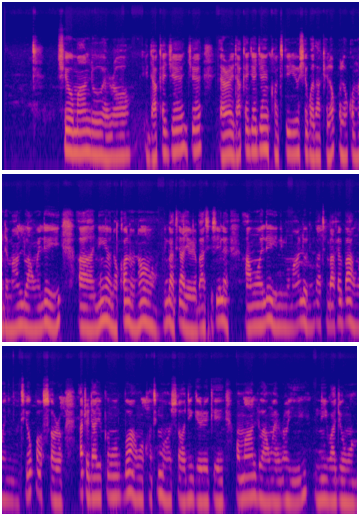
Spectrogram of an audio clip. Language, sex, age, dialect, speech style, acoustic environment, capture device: Yoruba, male, 25-34, Nigeria - Nigerian Standard, relaxed, nature, mobile / Linux / Chrome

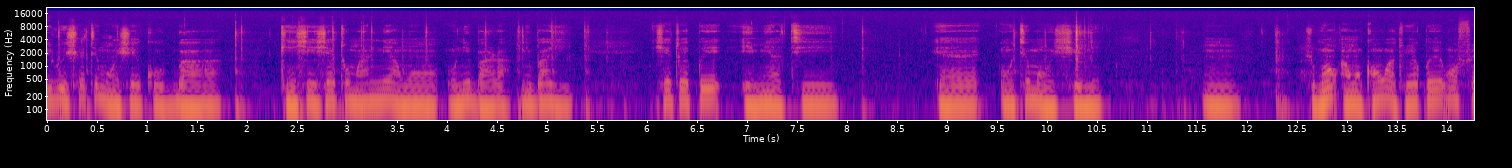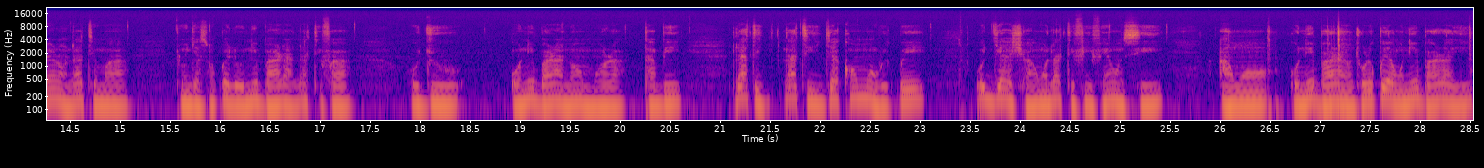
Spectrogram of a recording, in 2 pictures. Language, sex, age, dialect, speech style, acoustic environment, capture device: Yoruba, male, 35-44, Nigeria - Lagos Yoruba, relaxed; focused, silence, mobile / Linux / Chrome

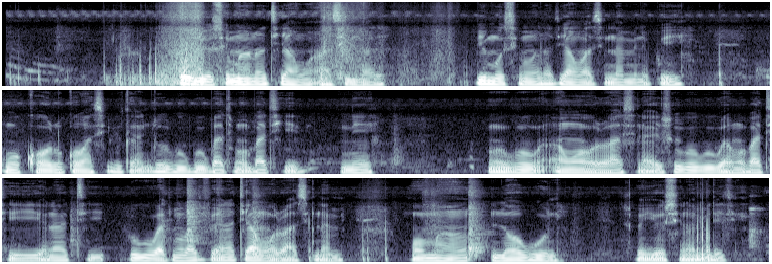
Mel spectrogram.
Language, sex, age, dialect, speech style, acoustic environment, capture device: Yoruba, male, 35-44, Nigeria - Lagos Yoruba, happy; excited, people talking; music, mobile / Linux / Chrome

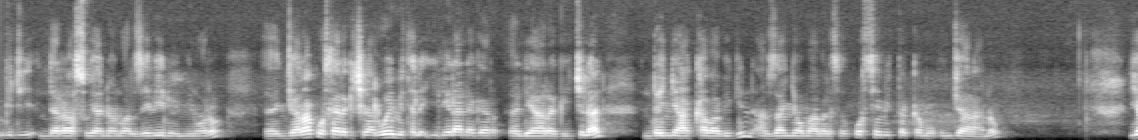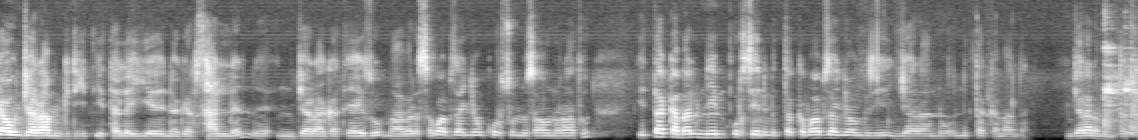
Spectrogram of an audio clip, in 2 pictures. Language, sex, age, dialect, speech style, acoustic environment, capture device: Amharic, male, 25-34, Ethiopia - Gondar, relaxed, nature, mobile / Linux / Chrome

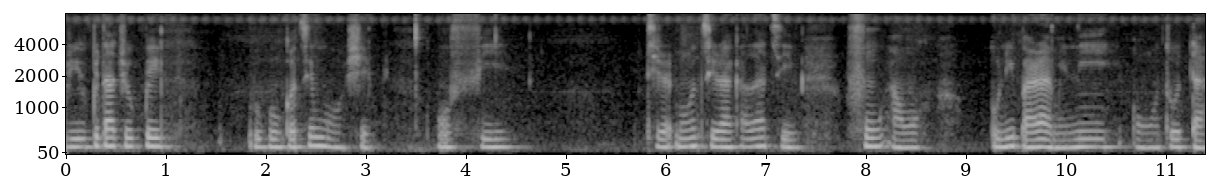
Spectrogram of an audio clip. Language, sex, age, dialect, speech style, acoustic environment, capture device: Yoruba, female, 25-34, Nigeria - Lagos Yoruba, focused, silence, mobile / Linux / Chrome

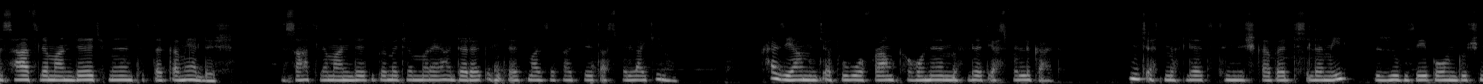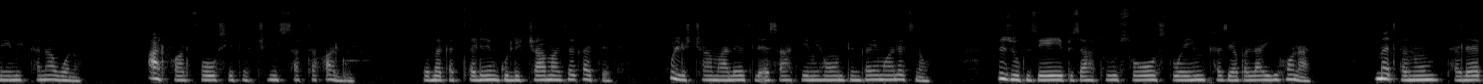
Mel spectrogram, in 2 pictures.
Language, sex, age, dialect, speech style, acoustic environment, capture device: Amharic, female, 35-44, Ethiopia - Gondar, happy, silence, mobile / Linux / Chrome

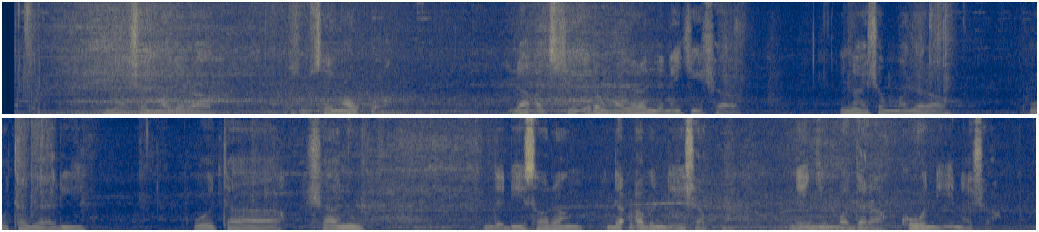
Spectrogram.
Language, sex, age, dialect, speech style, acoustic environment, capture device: Hausa, male, 25-34, Nigeria - Kano, happy, silence, mobile / Linux / Chrome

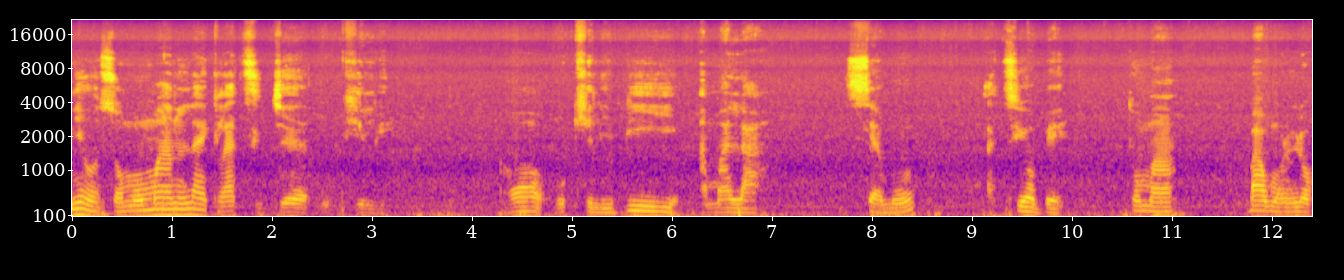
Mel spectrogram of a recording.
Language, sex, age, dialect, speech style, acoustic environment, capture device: Yoruba, male, 25-34, Nigeria - Nigerian Standard, relaxed, appliances, mobile / Linux / Chrome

